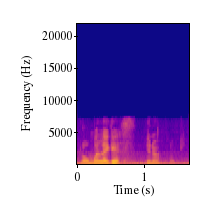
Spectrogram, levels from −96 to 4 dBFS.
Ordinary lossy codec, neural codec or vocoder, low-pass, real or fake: none; none; 7.2 kHz; real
